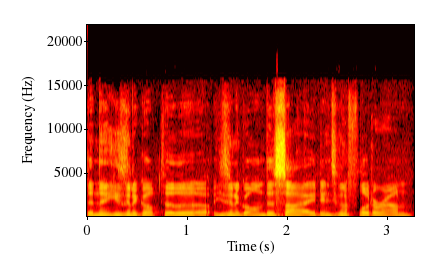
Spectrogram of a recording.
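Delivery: ordinary delivery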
